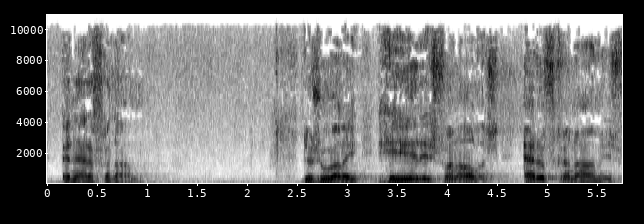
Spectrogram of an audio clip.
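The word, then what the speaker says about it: heir: In de praktijk is dat woord heer een tamelijk subtiel woord, want spreek je hetzelfde woord in het Engels uit, betekent het ineens erfgenaam. Engelse heer, H-E-I-R, R spreekt men dan uit, voor alle duidelijkheid.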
